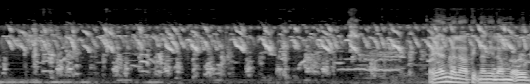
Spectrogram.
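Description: Birds peck at soft fruit on a hard floor.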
